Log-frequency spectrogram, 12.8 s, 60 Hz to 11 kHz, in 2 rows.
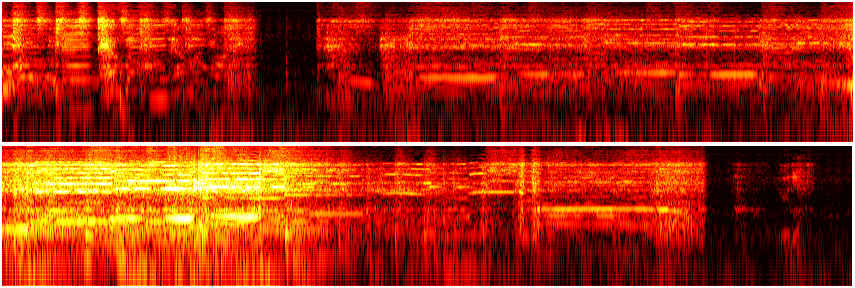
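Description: Guitar music playing from a Sharp GF-9494 boombox's radio. It dips briefly about two seconds in, gets louder for a few seconds in the middle, and cuts off sharply just before the end.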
